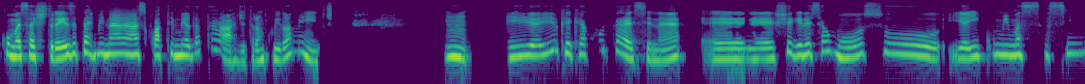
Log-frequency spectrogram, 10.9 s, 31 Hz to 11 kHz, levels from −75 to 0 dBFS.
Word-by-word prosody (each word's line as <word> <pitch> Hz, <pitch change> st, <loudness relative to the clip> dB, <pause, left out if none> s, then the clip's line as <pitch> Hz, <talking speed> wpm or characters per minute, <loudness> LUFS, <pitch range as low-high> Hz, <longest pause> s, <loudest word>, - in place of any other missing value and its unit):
começa 220 Hz, -3 st, +4 dB
às 215 Hz, 0 st, +2 dB
15:00 210 Hz, +2 st, +6 dB
e 260 Hz, -, -1 dB
termina 255 Hz, -1 st, +2 dB
à -, -, +5 dB
às 245 Hz, -1 st, +2 dB
16:30, 230 Hz, -, 0 dB
tranquilamente. 185 Hz, -, -3 dB, 1.1 s
Hum, 210 Hz, -2 st, +4 dB, 0.4 s
e 220 Hz, +3 st, +1 dB
aí 240 Hz, +7 st, 0 dB
o -, -, -7 dB
que 275 Hz, -4 st, -1 dB
que 250 Hz, +1 st, -5 dB
acontece, 235 Hz, -, -2 dB
né? 175 Hz, +5 st, 0 dB, 0.2 s
Eh, 185 Hz, +1 st, 0 dB
cheguei 235 Hz, +3 st, -1 dB
nesse 250 Hz, +4 st, 0 dB
almoço 240 Hz, -3 st, -1 dB
e 195 Hz, -, -5 dB
aí 200 Hz, +3 st, +2 dB
comi, 240 Hz, +3 st, -1 dB
mas, 235 Hz, 0 st, 0 dB
assim, 230 Hz, +4 st, -8 dB
225 Hz, 145 wpm, -23 LUFS, 195-250 Hz, 1.1 s, 15:00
